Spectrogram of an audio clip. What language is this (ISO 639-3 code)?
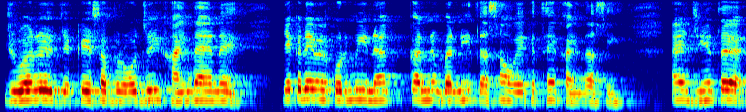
snd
